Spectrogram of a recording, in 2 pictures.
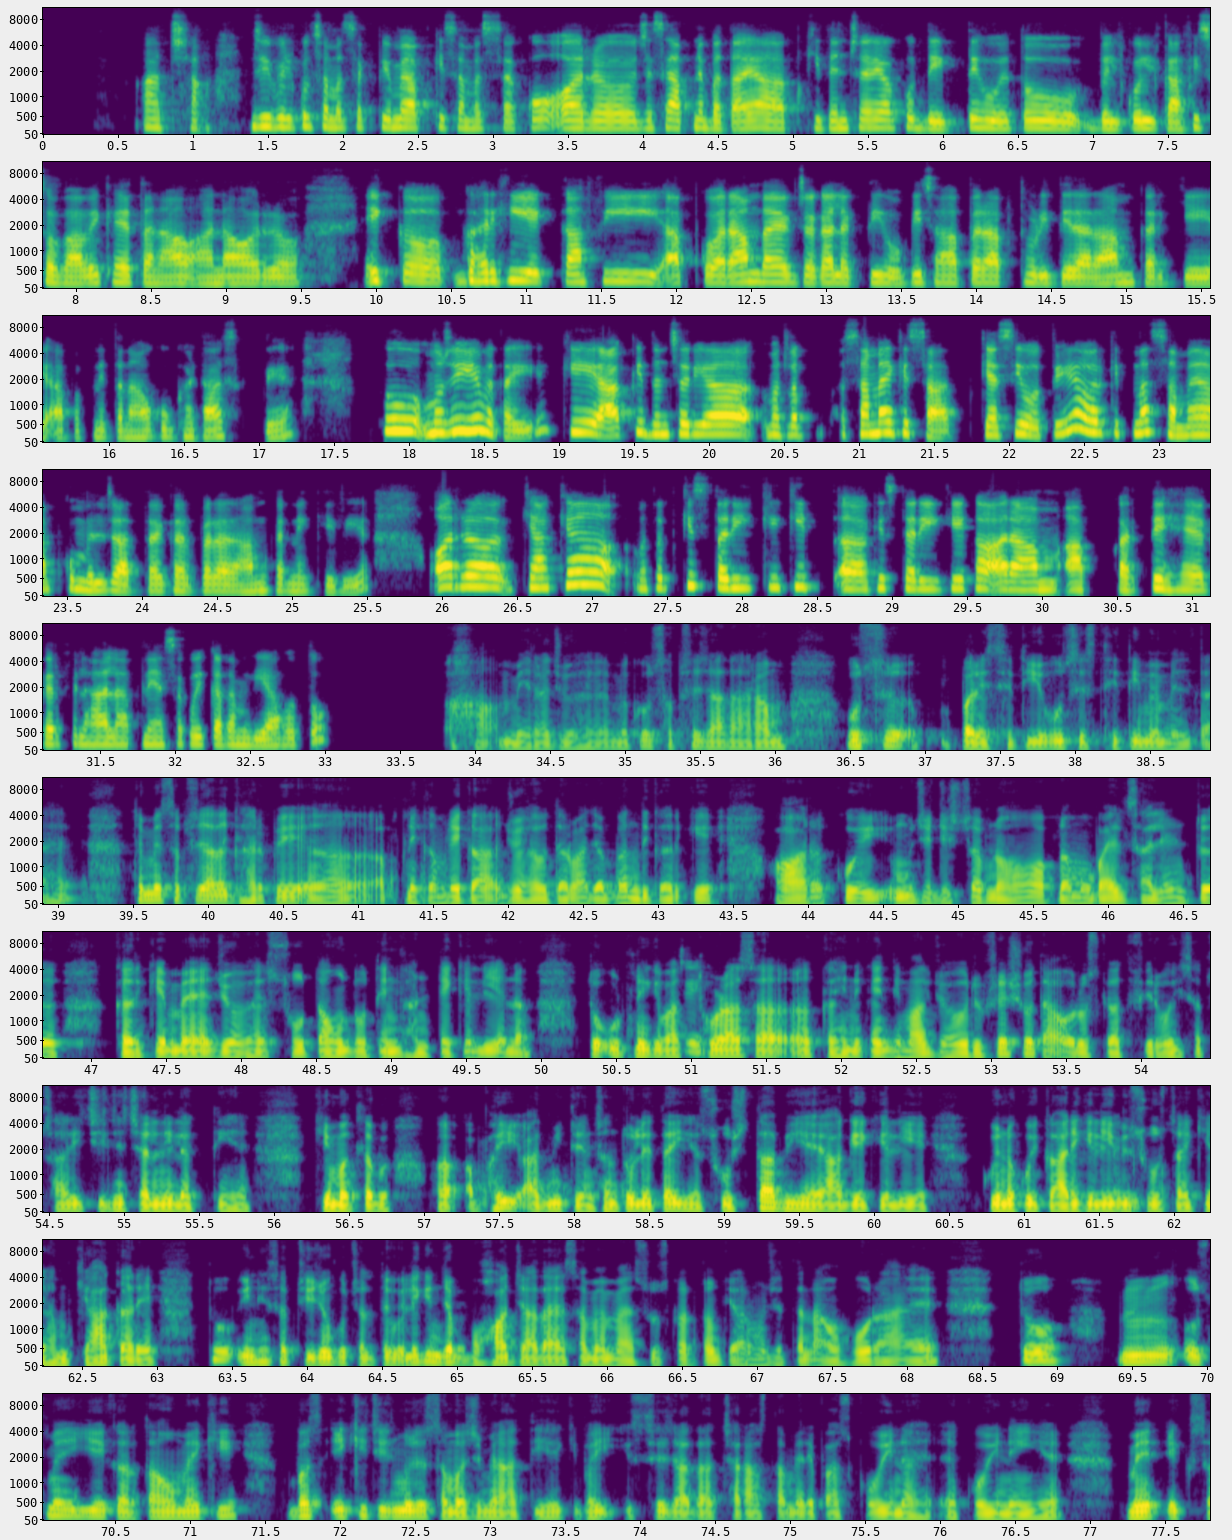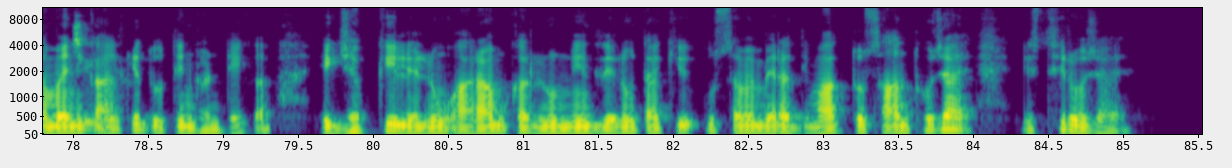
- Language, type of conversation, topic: Hindi, advice, मैं घर पर आराम करके अपना तनाव कैसे कम करूँ?
- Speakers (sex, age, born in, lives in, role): female, 20-24, India, India, advisor; male, 45-49, India, India, user
- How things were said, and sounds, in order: in English: "डिस्टर्ब"; in English: "साइलेंट"; in English: "रिफ्रेश"; in English: "टेंशन"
